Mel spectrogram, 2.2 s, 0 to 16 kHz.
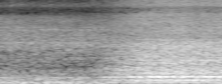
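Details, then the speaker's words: Carrier Transicold reefer diesel unit after replacing high speed solenoid (codes P145, A38, A71, blown F2/F3 fuse) during pre-trip: climbs smoothly from lower to loud steady high speed, no knocks or misses; high speed working, starter circuit issue remains. "the high-speed is working at the salon right now as you can probably hear it's very loud but it's running is what it is"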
